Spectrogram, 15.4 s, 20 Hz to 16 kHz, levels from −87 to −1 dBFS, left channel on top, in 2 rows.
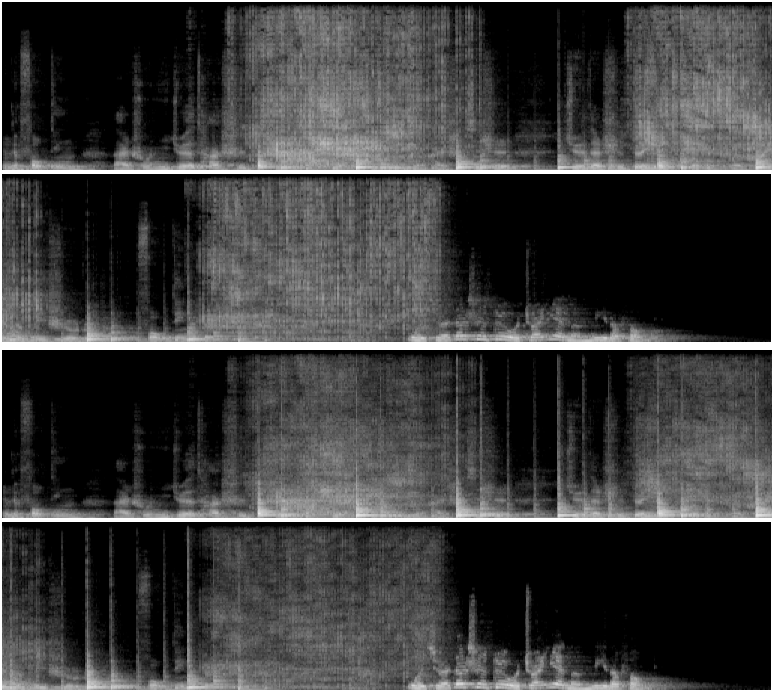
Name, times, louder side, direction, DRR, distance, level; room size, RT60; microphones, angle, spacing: voice 1, 0.0-3.0 3.3-10.3, left 1 dB, 20° left, 8 dB, 1.9 m, -32 dB
sound 1, 2.2-4.8 6.3-8.1 9.1-9.2 9.6-12.1, left 5 dB, 60° left, 3.9 m, -32 dB
sound 2, 2.6-10.4, right 4 dB, 45° right, 0.8 m, -23 dB
voice 2, 11.7-14.2, right 3 dB, 75° right, 9 dB, 1.7 m, -24 dB
27.0 x 17.0 x 9.5 m, 1.0 s
head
